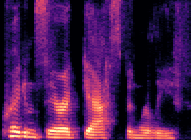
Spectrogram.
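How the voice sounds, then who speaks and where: A woman's voice: low voice, expressive, moderate pace. A woman reading scripted screenplay stage directions as narrator on a video call. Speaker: filmmaker, stage-direction reader.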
